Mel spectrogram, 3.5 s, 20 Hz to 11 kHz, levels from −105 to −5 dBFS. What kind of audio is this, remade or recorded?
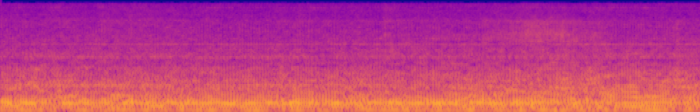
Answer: remade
